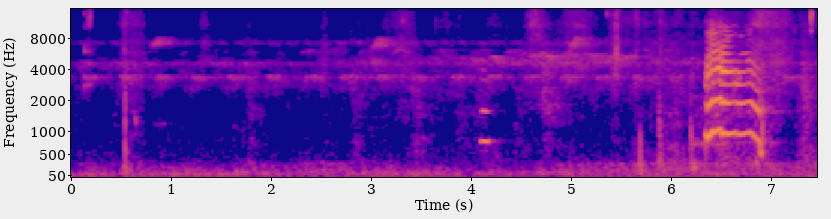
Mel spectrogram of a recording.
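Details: Domestic cats, a young male named Krathi playing with an older cat called White; one clear meow near the end, a harmonic, slightly wavering tone lasting about half a second, over faint rustling and room noise.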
